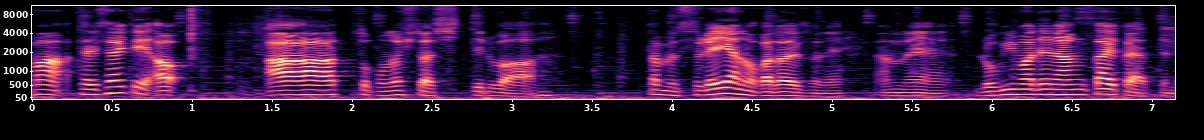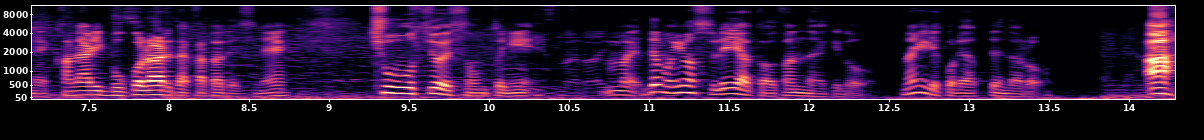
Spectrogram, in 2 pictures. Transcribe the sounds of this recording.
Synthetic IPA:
maːt̪aisãŋit̪eʔa | at̪ːo̞ko̞no̞çi̥t̪o̞aɕi̥t̪ːe̞ɾɯ̟βa̰ | t̪abɯ̟̃ɰ̃sɨɾe̞ːjano̞kat̪ad̪e̞sɨjo̞ne̞a̰no̞ne̞̰ɾo̞bʲimad̪e̞nãŋkaikajat̪ːe̞ne̞kanaɾʲibo̞koɾaɾe̞t̪akat̪ad̪e̞sɨne̞t͡ɕo̞ːt͡sɨjo̞isɨ̥hõ̞nt̪o̞ɲ̟iː | d̪e̞mo̞imasɨɾe̞jakaβ̞akãnːaike̞d̪o̰ | naɲ̟id̪e̞ko̞ɾe̞jat̪ːẽ̞nd̪aɾo̞̰ː | a

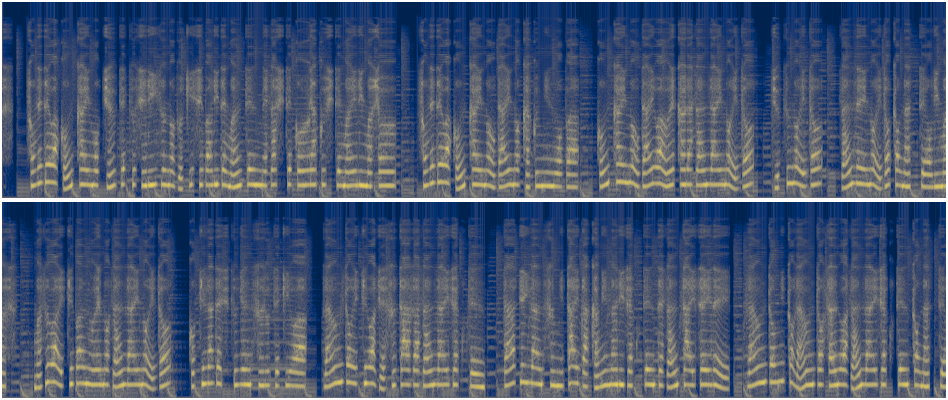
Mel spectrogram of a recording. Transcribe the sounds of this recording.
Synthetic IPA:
so̞ɾe̞d̪e̞β̞akõ̞ŋkaimo̞t͡ɕɨːt̪e̞t͡sɨɕiɾʲiːzɨno̞bɯ̟kʲiɕibaɾʲid̪e̞mãnt̪ẽ̞mːme̞zaɕi̥t̪e̞koːjakɯ̟ɕi̥t̪e̞maiɾʲimaɕo̞ː | so̞ɾe̞d̪e̞β̞akõ̞ŋkaino̞ːd̪aino̞kakɯ̟ɲ̟ĩɰ̃obakõ̞ŋkaino̞ːd̪aiβaɯ̟e̞kaɾazãnɾaino̞e̞d̪o̞ | ʑ̥ɨt͡sɨno̞e̞d̪o̞z̥ãnɾaino̞e̞d̪o̞t̪o̞nat̪ːe̞o̞ɾʲimasɨ̥mazɨβait͡ɕibãɰ̃ɯ̟e̞no̞zãnɾaino̞ed̪o̞ | ko̞t͡ɕiɾad̪e̞ɕi̥t͡sɨɡẽ̞ɰ̃sɨɾɯ̟t̪e̞kʲiβa | ɾaɯ̟̃nd̪o̞it͡ɕiβaɡe̞sɨt̪aːɡazãnɾaiʑakɯ̟̥t̪ẽ̞n | d̪̥aːt̪ʲiːɾãɰ̃sɨmʲit̪aiɡakamʲinaɾʲiʑakɯ̟̥t̪ẽ̞nd̪e̞zãnt̪aise̞ːɾe̞ɾaɯ̟̃nd̪o̞ɲ̟it̪o̞ɾaɯ̟̃nd̪o̞sãɰ̃βazãnɾaiʑakɯ̟̥t̪ẽ̞nt̪o̞nat̪ːe̞

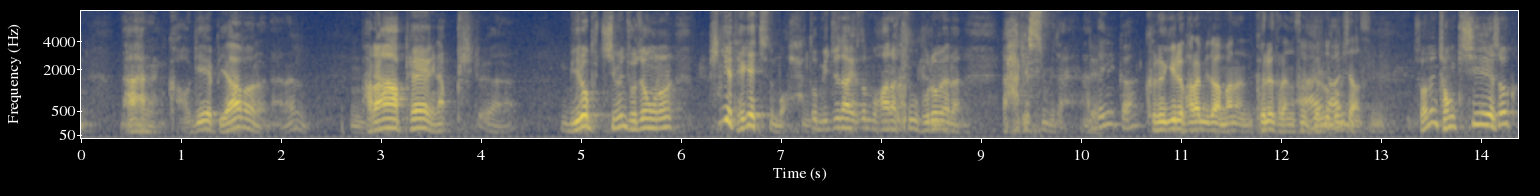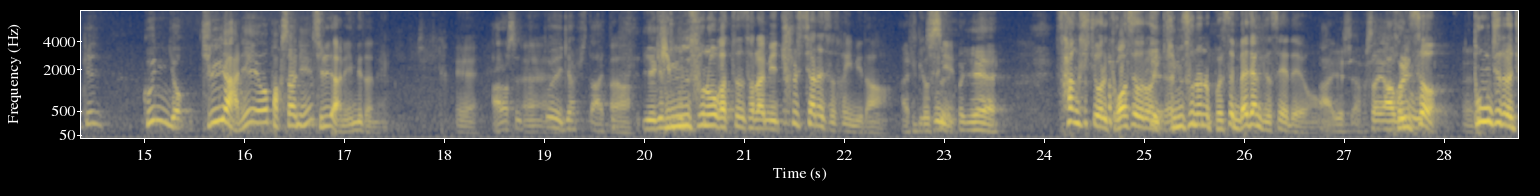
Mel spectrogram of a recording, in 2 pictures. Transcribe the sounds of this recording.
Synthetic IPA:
n | na̰nɯnkʰʌ̰ɡiepeamʌnɯna̰nɯn | paɾaŋapʰe̞kɯɲaŋpʰiɾe | miɾʌpu̥t͡ɕʰimjʌnt͡ɕod͡ʑʌŋunonɯɭ | pʰiɡedwe̞ɡet̚t͡ɕ͈idomwʌat͈omind͡ʑudaŋesʰʌmwʌhanat͡ɕukɯɾʌmjʌnɯnjaaɡe̞s͈ɯmɲidahandeɲik͈akɯɾʌɡiɾɯɭpaɾamɲidamanɯnkɯɾɯɭkanɯŋsʰʌŋkjʌɭːooɕia̰ns͈ɯmɲḭd̥at͡ɕʌnɯnt͡ɕʌŋt͡ɕʰiesʰʌkɯɡe | kɯnjʌt͡ɕiʎːiaɲejopak̚s͈aɲimt͡ɕiʎːia̰ɲimɲida̰ne̞̰ | je̞̰a̰ɾast͈ojeɡiɦapɕi̥d̥ajeɡikimsʰunoɡatʰɯnsʰaɾamit͡ɕʰuɭɕʰiɦanɯnsʰesʰaŋimɲida̰kosʰuɲḭmje | sʰaŋɕʰik̚t͡ɕoɡɯɾojoɦas̬ʰeɡɯɾonkkims̬ʰunonɯnpʌɭs͈ʌmed͡ʑaŋes͈ʌjade̞jo̰a̰ɡesaks͈akʌɭs͈ʰʌ | toŋd͡ʑidɯɾɯn

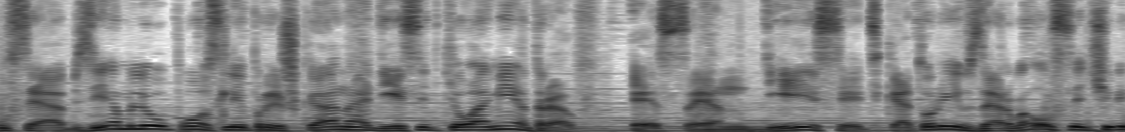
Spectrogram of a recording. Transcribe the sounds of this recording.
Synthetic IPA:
lˠsʲəɐbzʲemlʲʊpo̞sʲlʲɪpɾɨʂkanɐdʲesʲɪtʲkʲɪlˠɐmʲe̞t̪ɾə̰f | ɛsɛndʲesʲɪtʲkɐt̪o̞ɾɨjvzɐrvalˠsʲət͡ɕɪɾʲɪ

